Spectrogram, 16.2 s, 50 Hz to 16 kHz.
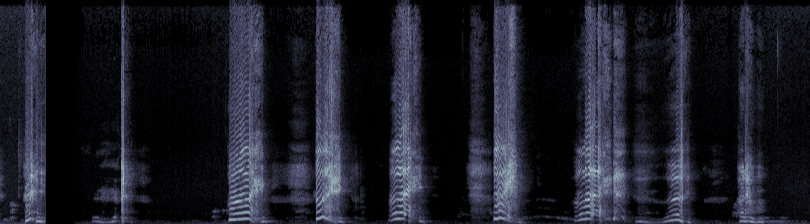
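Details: Several loud sneezes with voiced gasps and exclamations, about one every two seconds, induced by nasal swabbing during COVID-19 PCR swab tests.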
